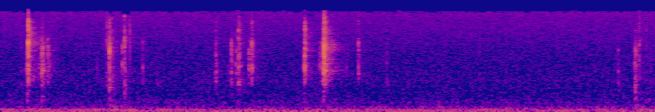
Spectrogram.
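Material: Plastic.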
